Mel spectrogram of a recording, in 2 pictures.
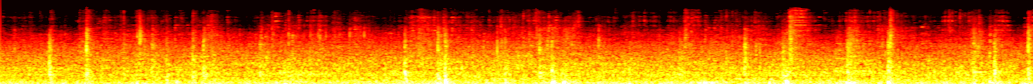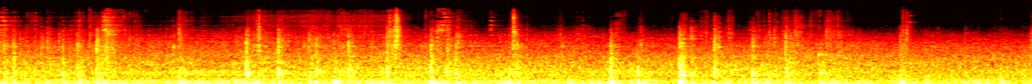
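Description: Narrow-gauge railroad cars rolling past close by: a steady rumble of steel wheels on the rails, broken by many irregular sharp clicks from the wheels and running gear.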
